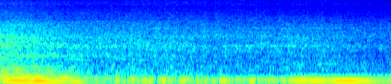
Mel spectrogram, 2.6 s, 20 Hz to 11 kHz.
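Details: Miata engine with a newly installed Fab9 Elite intake and BC stage 2 plus cams: climbs smoothly from a steady idle through a clean light rev and settles back with no knocks, ticks or misses; sounds healthy.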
